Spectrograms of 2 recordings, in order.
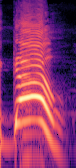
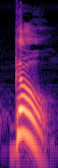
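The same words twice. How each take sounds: First: Huge high, drawn-out shout; full-force rallying yell; like you mean it. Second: Contained, punchy prompt; call-out before meaning it. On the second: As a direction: call it out briskly, holding back. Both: Shown as a demonstration. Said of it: "Act like you mean it".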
